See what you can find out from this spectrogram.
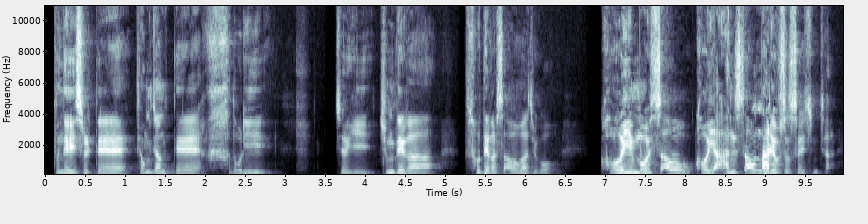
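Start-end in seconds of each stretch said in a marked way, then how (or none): none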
